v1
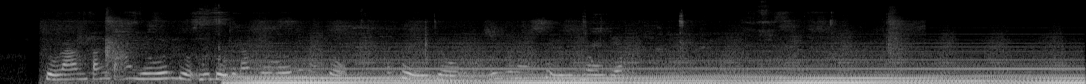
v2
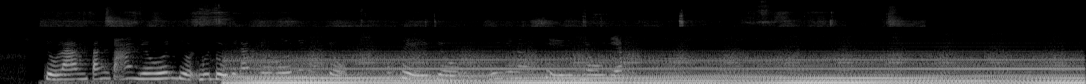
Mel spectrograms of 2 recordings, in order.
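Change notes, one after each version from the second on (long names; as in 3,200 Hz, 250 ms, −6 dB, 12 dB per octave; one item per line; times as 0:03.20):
first sound: add linear-phase brick-wall band-stop 170–5,900 Hz
second sound: add high shelf with overshoot 1,700 Hz −8.5 dB, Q 3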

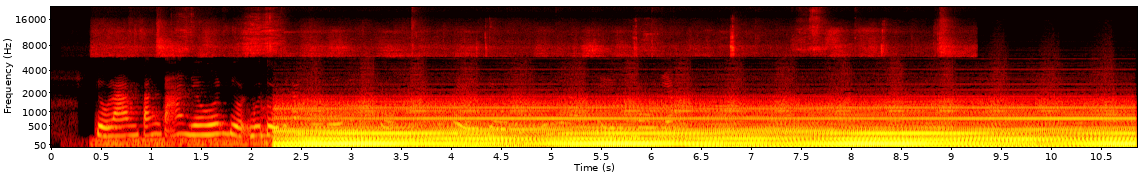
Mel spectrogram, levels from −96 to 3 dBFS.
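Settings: speech −8.5 dB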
